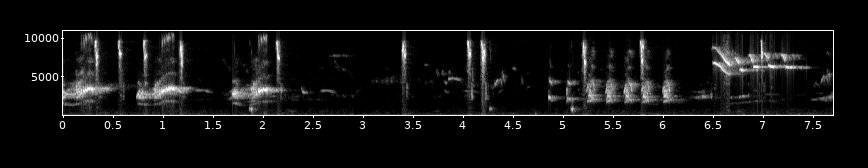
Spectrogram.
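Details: Song thrush singing: three similar loud whistled phrases repeated, scattered thin notes, then a rapid stuttering series and a final high, thin trilled flourish.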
